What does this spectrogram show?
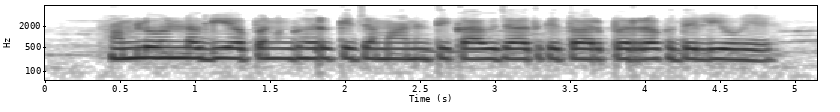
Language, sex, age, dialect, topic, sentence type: Magahi, female, 18-24, Southern, banking, statement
